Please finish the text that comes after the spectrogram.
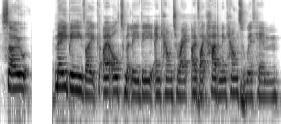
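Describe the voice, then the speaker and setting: A woman's voice: lowish voice, steady tone, normal speed. A woman talking casually as a player in a tabletop roleplaying game, working out her character. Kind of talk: casual collaborative character discussion.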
